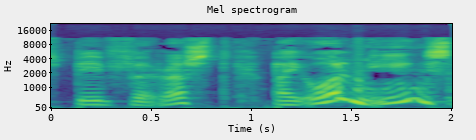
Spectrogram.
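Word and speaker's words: Bifröst: layer Biv rust pronounce Biv rust by all means not by Frost please and keep the accent on the first syllable as always in Icelandic I said name her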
